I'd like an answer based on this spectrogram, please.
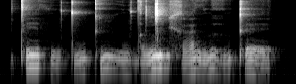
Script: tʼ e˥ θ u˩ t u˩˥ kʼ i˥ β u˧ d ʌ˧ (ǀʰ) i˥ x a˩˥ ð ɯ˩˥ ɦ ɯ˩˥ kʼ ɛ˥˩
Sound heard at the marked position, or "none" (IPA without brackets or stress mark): ŋ͡ǀ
